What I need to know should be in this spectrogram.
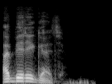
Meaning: to guard (against), to protect (from)
- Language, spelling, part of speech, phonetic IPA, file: Russian, оберегать, verb, [ɐbʲɪrʲɪˈɡatʲ], Ru-оберегать.ogg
